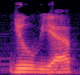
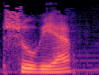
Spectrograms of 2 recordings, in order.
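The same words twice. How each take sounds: First: It is said with a Castilian Spanish accent. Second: It is said with a Rioplatense Spanish accent.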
